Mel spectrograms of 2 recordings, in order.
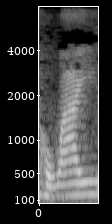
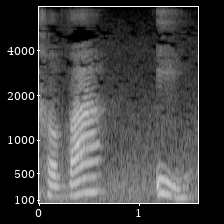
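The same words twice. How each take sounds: First: The vowels run together without a break. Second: A short break separates the last two vowels. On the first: The speaker calls it wrong. "some people say Hawaii like it's one word, and it's not" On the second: The speaker calls it right. "there's an apostrophe that breaks up the two I's, like Hawaii"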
